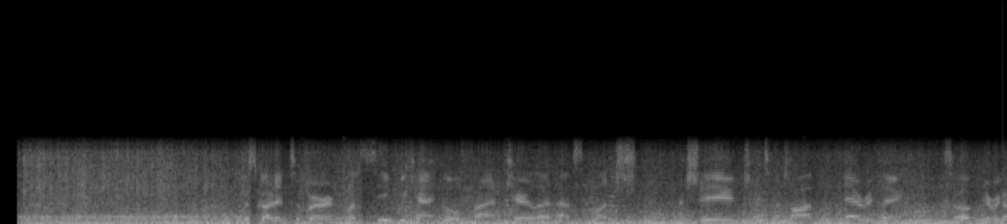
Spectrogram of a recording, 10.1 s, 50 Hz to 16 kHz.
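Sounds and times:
loud steady rumbling: 0.2 - 10.0.

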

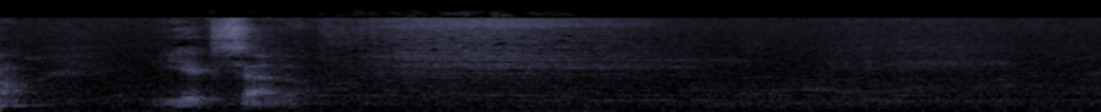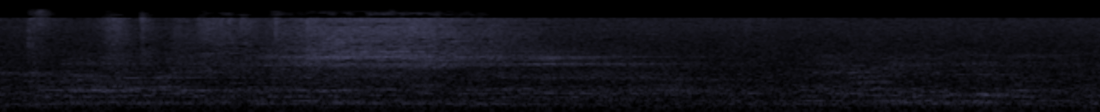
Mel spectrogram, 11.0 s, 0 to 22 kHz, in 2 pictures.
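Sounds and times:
faint breath of air: 1.6 - 5.3, 6.7 - 9.2.

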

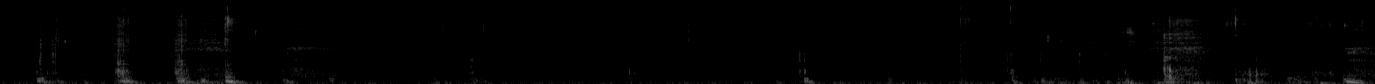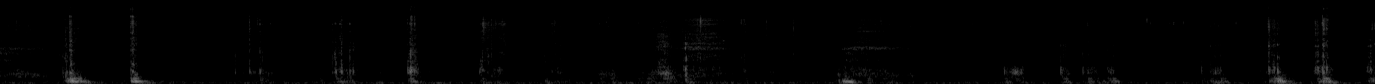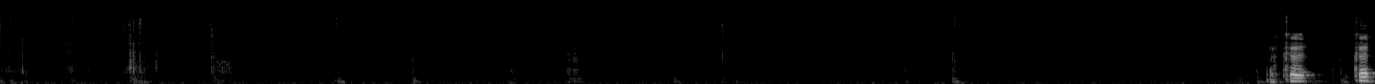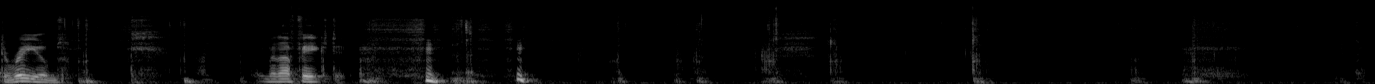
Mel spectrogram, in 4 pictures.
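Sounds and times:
knife clicking and scraping fish: 0.3 - 2.6, 14.3 - 15.3, 16.1 - 19.4, 23.8 - 29.9, 47.0 - 49.8.

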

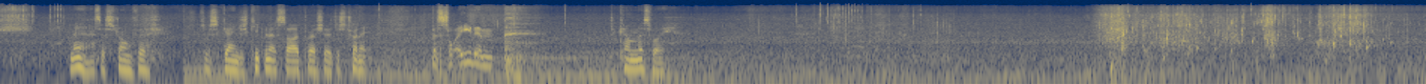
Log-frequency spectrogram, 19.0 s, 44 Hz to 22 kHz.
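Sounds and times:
shallow river rushing: 9.8 - 19.0
fish splashing at water surface: 14.6 - 18.9.

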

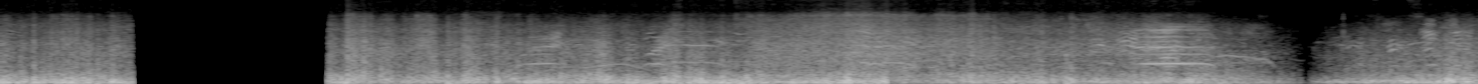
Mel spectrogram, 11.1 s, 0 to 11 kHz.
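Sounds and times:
wind buffeting microphone: 0.0 - 1.0, 2.5 - 11.0
player shouting: 8.2 - 9.6.

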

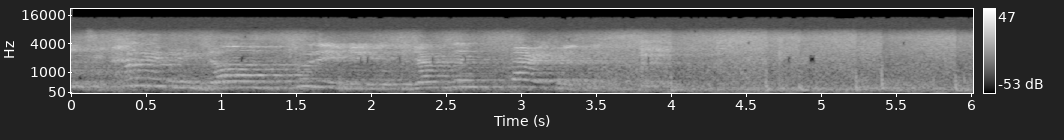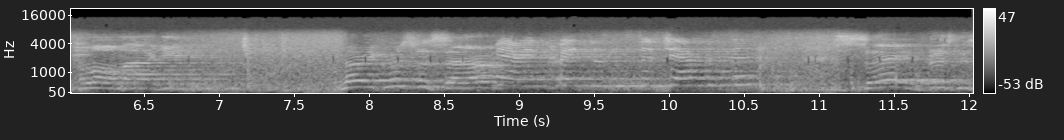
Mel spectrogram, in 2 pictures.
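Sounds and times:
actors' voices on stage: 5.9 - 12.0.

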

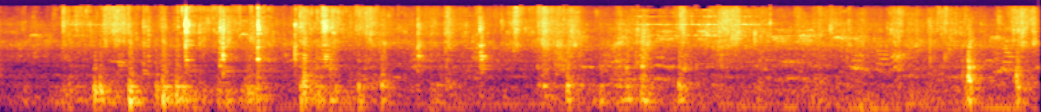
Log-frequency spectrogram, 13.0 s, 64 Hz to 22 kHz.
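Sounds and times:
metal spatula scraping steel: 1.8 - 7.2.

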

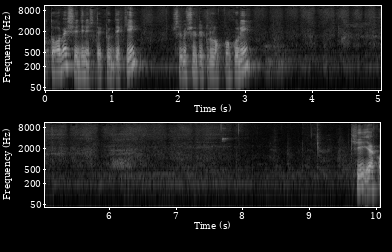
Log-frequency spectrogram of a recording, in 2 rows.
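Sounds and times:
low steady hum: 0.0 - 10.0
quiet rubbing against surface: 0.2 - 8.7.

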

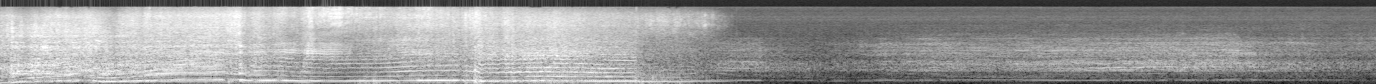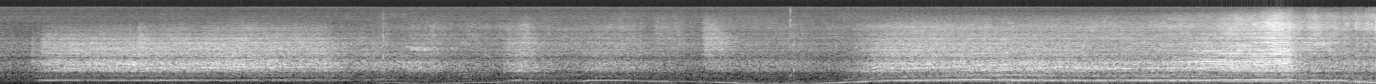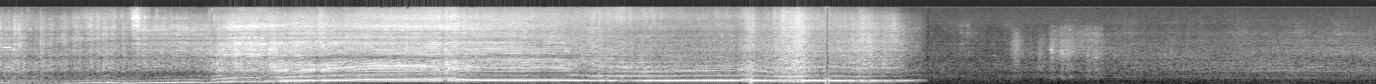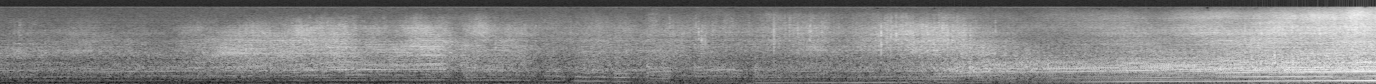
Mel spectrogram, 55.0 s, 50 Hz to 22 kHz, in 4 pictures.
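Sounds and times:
rally car engine revving: 0.0 - 7.2, 21.7 - 36.8, 43.6 - 55.0.

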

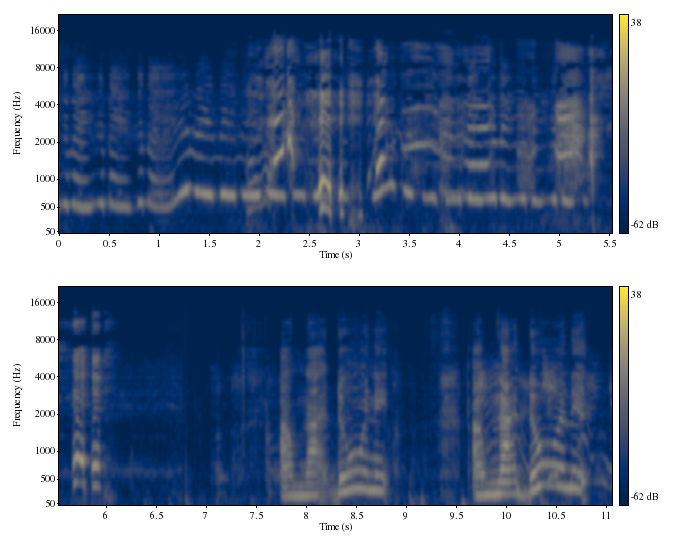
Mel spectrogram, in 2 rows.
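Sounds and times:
toddler laughing and giggling: 1.9 - 6.0.

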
